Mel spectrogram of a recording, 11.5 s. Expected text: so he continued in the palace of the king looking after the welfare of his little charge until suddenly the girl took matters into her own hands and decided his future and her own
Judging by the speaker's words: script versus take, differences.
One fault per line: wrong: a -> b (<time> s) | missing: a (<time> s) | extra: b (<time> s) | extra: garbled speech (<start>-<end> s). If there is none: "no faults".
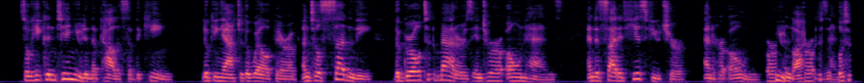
missing: his little charge (4.0 s)
extra: garbled speech (10.2-11.4 s)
